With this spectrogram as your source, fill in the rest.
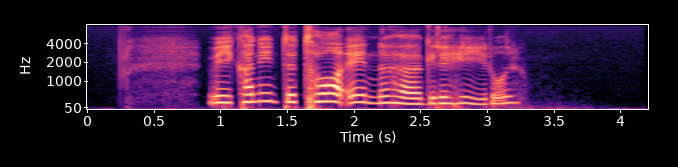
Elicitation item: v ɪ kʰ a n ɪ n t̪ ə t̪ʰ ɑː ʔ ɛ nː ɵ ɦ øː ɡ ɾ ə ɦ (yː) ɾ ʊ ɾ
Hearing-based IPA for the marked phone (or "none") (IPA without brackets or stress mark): yː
